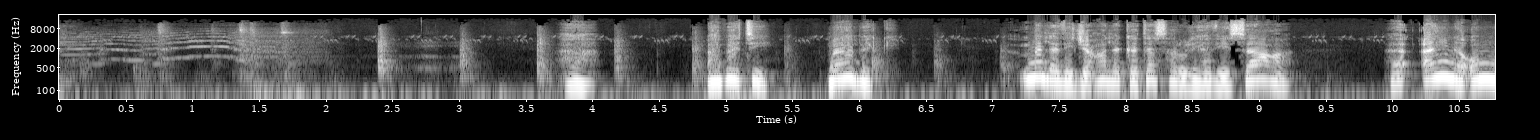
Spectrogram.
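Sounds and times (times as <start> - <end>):
door sliding and creaking shut with a squealing glide: 0.0 - 3.2
speech: 3.8 - 4.0, 4.9 - 6.2, 7.2 - 9.3, 10.0 - 10.7.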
